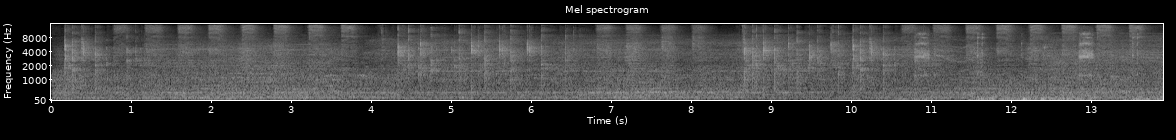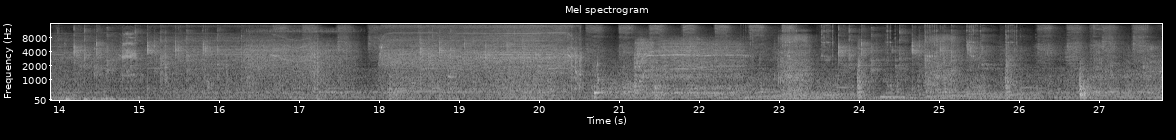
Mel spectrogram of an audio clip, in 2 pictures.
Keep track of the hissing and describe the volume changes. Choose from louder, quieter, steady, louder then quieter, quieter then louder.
steady.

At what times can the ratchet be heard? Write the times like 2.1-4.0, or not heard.
10.6-17.8, 22.4-27.7.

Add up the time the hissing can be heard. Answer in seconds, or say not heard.
28 s.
